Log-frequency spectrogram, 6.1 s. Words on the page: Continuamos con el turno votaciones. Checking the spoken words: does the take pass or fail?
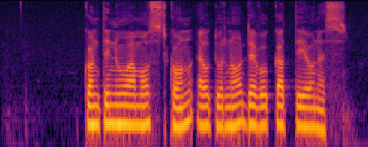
fail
